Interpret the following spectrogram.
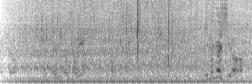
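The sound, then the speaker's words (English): Ambience of a town's port near Cherbourg, France, with several moored fishing boats: a steady low engine drone over lapping water, a couple of sharp metallic clanks, a brief high call near the end, and faint voices in the background. “Several fishing boats were moored at the town's port, and the fishermen here said they were worried.”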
